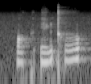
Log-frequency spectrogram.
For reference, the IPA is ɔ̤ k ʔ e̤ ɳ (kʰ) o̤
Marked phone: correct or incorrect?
correct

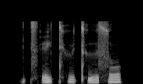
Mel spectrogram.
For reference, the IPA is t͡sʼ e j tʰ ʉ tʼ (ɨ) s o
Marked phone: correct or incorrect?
correct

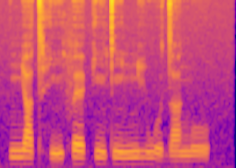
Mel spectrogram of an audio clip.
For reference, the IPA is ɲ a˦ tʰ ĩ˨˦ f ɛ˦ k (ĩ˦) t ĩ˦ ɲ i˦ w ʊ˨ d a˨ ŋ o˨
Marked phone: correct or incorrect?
correct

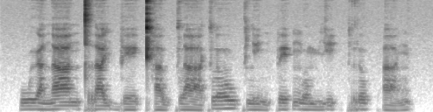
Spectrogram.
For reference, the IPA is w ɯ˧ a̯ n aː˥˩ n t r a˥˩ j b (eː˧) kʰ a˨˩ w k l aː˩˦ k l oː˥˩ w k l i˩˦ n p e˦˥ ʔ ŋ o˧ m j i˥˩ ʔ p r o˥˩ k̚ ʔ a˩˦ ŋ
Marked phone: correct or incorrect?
correct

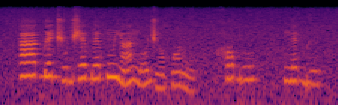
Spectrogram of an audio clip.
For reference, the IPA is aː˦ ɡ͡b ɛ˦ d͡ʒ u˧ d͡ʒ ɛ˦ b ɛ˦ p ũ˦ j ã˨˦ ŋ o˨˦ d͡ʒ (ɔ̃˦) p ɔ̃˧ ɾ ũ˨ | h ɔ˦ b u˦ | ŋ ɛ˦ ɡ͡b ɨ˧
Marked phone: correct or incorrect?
incorrect: ɔ̃˨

